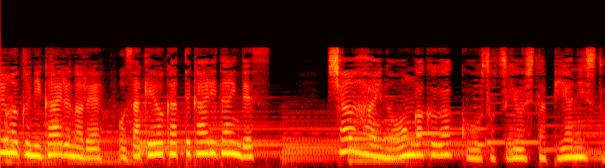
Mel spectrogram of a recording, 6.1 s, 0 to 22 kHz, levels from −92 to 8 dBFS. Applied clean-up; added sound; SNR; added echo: none; none; none; none.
